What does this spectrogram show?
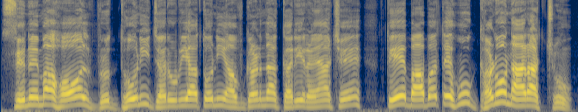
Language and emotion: Gujarati, angry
